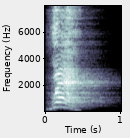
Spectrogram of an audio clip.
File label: Sight Lost Shout Soldier Mace Agent Female; Battle; Sinecure Melee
